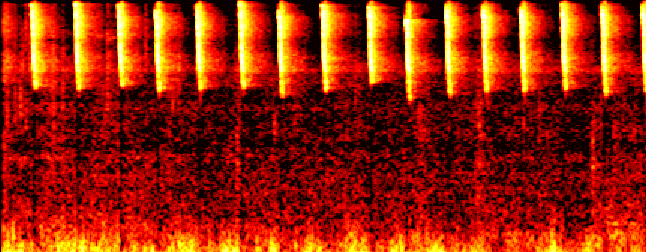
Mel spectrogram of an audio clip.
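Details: Korean native chipmunk at Bulguksa in Gyeongju, Korea, giving sharp high chips about two and a half times per second in a steady series, with faint low background rumble.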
